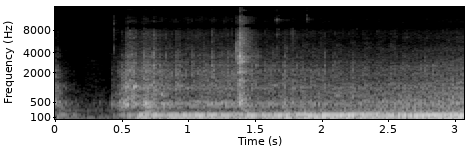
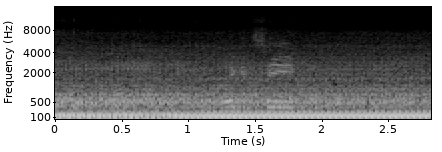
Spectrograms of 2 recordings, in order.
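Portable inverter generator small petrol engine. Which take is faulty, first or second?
first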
